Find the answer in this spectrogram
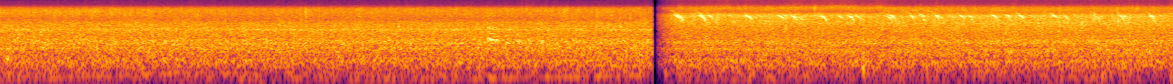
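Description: Heavy rain pouring steadily onto a yard and roof, a constant hiss. It cuts out abruptly about eight seconds in and comes back, now with a fast run of short, high chirps repeating several times a second over the rain.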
